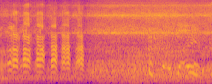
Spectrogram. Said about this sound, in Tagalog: Malaki yung pakpak. Maliit yung eroplano.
